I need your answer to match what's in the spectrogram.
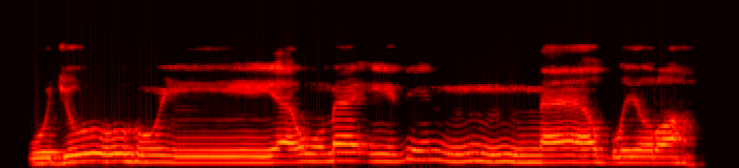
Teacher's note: Saat idgham melebur setelah hui, barulah kemudian keluar dari al-khusyum karena memang idgham bi gunnah. Jadi memang harus kita keluarkan dari al-khusyum.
